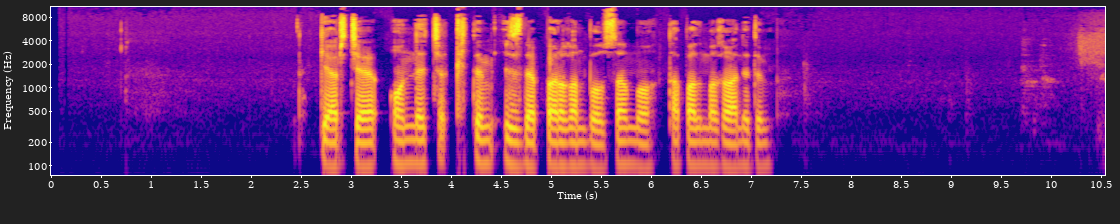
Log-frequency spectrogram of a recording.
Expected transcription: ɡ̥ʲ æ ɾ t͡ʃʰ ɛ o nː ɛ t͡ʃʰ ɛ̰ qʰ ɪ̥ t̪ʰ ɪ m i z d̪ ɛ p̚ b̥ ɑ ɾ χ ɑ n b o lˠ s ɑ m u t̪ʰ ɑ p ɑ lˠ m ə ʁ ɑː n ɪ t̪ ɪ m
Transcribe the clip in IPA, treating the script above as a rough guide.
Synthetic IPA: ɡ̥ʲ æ ɾ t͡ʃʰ ɛ o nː ɛ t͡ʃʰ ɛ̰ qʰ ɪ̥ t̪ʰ ɪ m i z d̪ ɛ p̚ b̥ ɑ ɾ ʁ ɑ n b o lˠ s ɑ m u t̪ʰ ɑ p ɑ lˠ m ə ʁ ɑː n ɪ d̪ ɪ m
